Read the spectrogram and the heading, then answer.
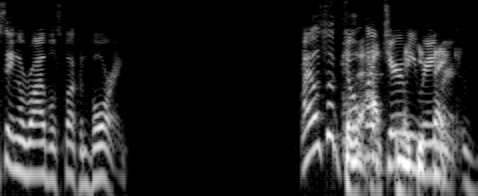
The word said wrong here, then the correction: Renner: How do you say his last name? Jeremy Rayner's, Jamie Rames or whatever? – Jeremy Renner.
